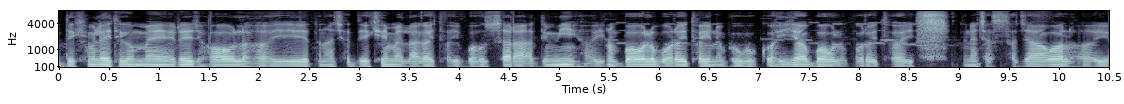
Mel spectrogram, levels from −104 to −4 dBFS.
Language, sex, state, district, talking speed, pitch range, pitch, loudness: Bajjika, male, Bihar, Vaishali, 180 wpm, 95-100 Hz, 95 Hz, -26 LUFS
